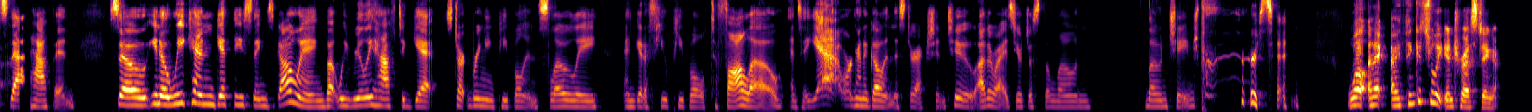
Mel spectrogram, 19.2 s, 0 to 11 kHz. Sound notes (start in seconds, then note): 16.2 laughs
